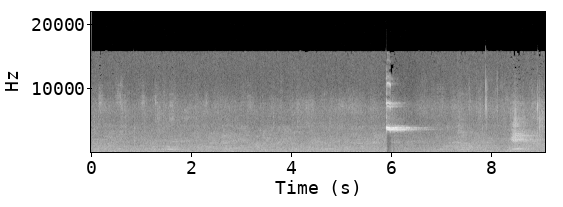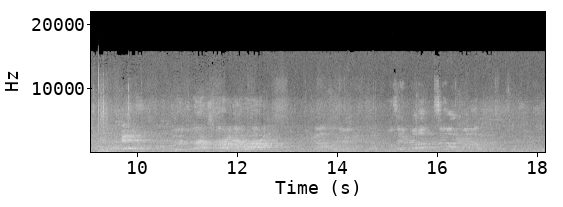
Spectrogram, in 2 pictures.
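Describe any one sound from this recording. Wrestlers' bodies thump and scuff on a mat.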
